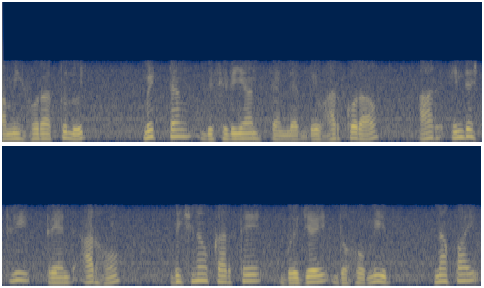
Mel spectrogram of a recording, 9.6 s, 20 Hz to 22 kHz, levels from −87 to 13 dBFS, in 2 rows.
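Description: No faults: the room noise sits about 22 dB below the speech, and the Speex path carries a band of roughly 150 Hz to 3.5 kHz at 18.2 kbps with nothing more than faint coding texture.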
